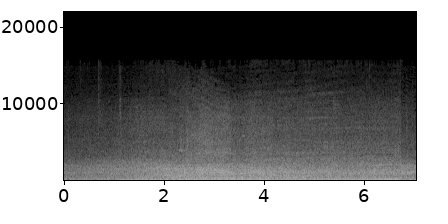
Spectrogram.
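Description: A van engine hums as it drives through a crossing.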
